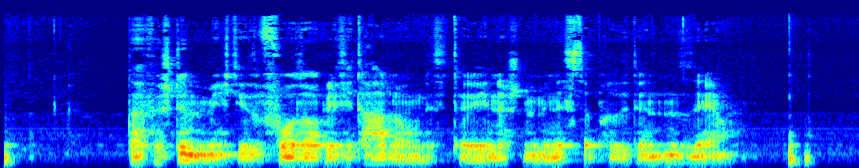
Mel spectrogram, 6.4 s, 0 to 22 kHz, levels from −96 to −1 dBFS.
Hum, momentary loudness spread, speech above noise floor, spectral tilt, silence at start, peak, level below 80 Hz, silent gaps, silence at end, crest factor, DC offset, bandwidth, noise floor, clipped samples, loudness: none; 15 LU; 37 dB; -6 dB/octave; 0.05 s; -14 dBFS; -72 dBFS; none; 0.35 s; 18 dB; under 0.1%; 16.5 kHz; -68 dBFS; under 0.1%; -32 LUFS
